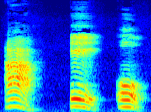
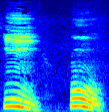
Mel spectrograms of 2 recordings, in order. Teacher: cuando yo pronuncio A, E, O, yo digo A, E, O. Mis labios están separados, mientras que si hago la I y la U, la boca queda más cerrada. Es I, U. En ese momento los labios están más juntos. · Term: vocales abiertas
